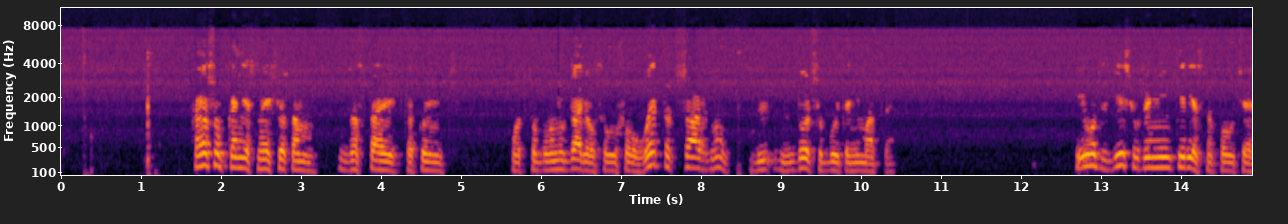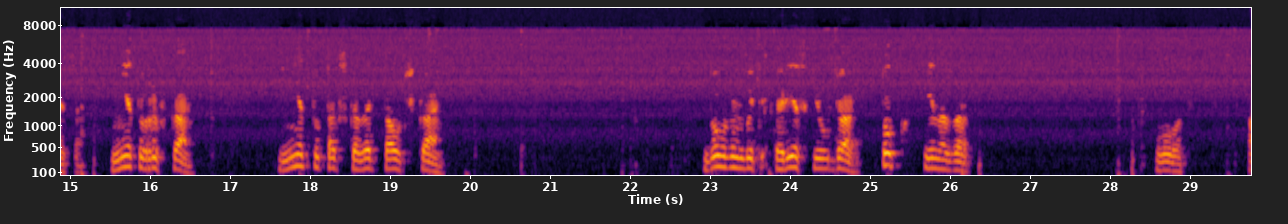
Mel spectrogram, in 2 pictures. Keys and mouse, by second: 8.4 space, 15.1 space, 15.9-16.7 middle drag, 17.7 click, 19.4 click, 19.9-20.6 middle drag, 23.1 shift+middle click, 23.7 middle click, 26.1 space, 27.9 space, 29.4 click.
